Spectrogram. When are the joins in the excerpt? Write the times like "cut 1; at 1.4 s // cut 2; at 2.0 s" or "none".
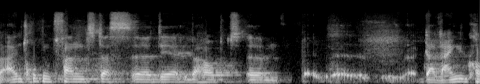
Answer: none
